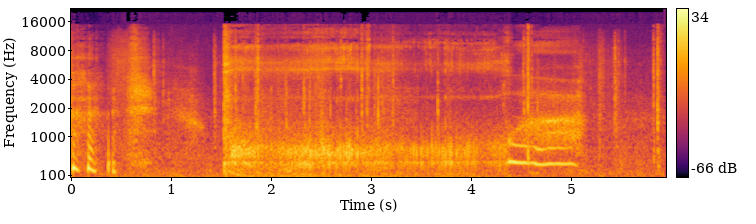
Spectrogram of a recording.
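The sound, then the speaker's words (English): A recorded rocket launch played on tape in a video game: after a second of sparse clicks, a loud crackling roar starts abruptly and rumbles on steadily to the end. “And it's the birthday and the tape of the rocket launch.”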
